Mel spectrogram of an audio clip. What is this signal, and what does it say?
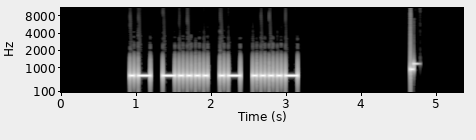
Morse code, heard as a keyed tone, about 22 wpm, 700 Hz. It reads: A6A4
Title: Common Cut Numbers - 4-Digit 22wpm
